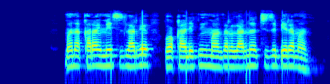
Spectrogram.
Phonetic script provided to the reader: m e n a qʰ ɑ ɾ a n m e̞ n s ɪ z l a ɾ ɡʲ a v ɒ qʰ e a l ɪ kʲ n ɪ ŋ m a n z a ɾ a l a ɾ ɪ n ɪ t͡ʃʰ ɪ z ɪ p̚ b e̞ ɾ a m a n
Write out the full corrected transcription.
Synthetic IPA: m a n a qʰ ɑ ɾ a ŋ m e̞ n s ɪ z l a ɾ ɡʲ a v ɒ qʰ e a l ɪ kʲ n ɪ ŋ m a n z a ɾ a l a ɾ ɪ n ɪ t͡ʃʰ ɪ z ɪ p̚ b e̞ ɾ a m a n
